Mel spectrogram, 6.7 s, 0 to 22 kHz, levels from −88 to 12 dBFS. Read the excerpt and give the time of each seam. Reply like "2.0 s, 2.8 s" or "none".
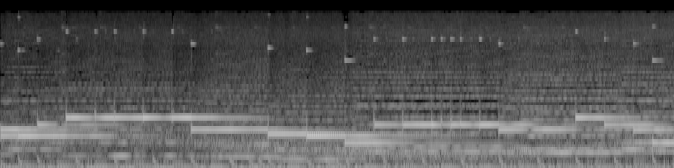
none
